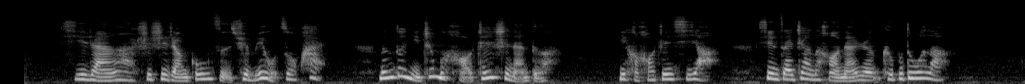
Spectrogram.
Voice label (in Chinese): 御妈音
